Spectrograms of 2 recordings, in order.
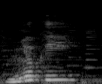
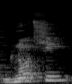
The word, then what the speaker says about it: gnocchi: to make there, namely gnocchi alla sorrentina and not njocchi as many Dutch people pronounce it. It is gnocchi. Well yes and I normally don't like gnocchi very much, but maybe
